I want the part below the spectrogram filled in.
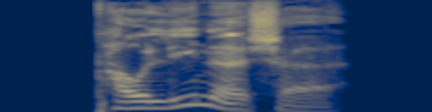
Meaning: strong dative masculine/neuter singular of paulinisch
- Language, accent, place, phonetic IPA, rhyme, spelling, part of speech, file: German, Germany, Berlin, [paʊ̯ˈliːnɪʃm̩], -iːnɪʃm̩, paulinischem, adjective, De-paulinischem.ogg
